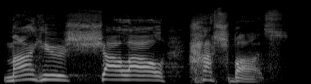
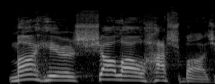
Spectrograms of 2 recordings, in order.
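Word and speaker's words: Maher-shalal-hash-baz: Mahir Shalal Hashbaz. He's one of the sons of the prophet Isaiah. Mahir Shalal Hashbaz.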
